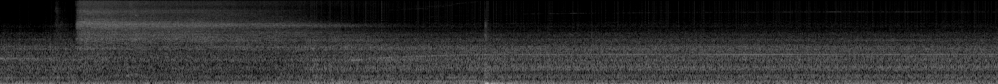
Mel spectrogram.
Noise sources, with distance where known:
large-sounding engine, near

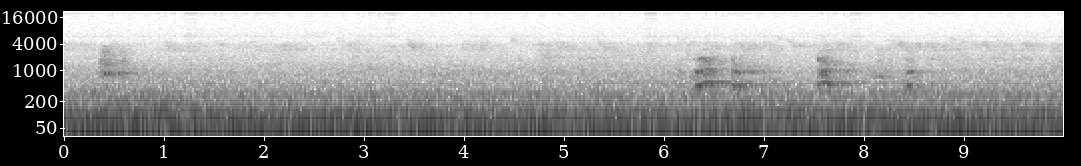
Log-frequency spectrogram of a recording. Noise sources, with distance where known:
dog barking or whining

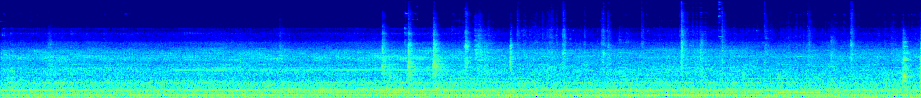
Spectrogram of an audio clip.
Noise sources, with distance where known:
large-sounding engine
unidentified impact machinery

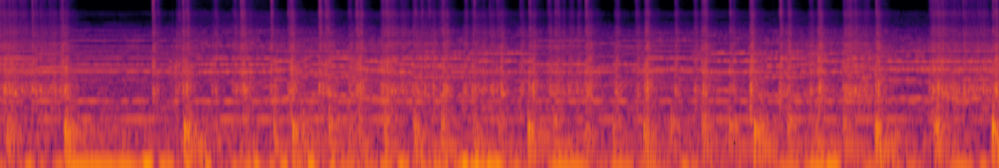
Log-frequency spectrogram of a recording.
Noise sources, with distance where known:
music from a fixed source, near

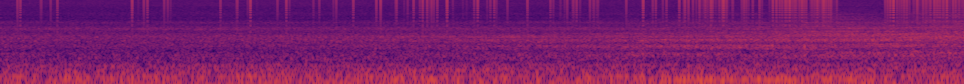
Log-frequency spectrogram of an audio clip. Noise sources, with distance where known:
medium-sounding engine

